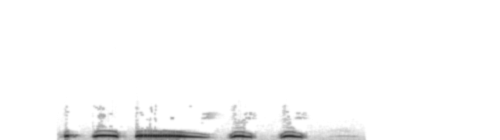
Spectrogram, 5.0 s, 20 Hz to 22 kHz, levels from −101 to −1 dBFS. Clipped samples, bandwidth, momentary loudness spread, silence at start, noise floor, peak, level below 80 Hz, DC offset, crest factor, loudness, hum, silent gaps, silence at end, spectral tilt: under 0.1%; 1.6 kHz; 10 LU; 0.65 s; -67 dBFS; -4 dBFS; -72 dBFS; under 0.1%; 14 dB; -15 LUFS; none; none; 2 s; -3 dB/octave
